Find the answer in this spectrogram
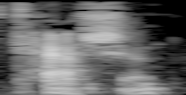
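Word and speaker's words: Tashjian: I'm not quite sure how you pronounce her name. Tashian, I think it is. T-A-S-H-J-I-A-N. I think that's Tashian, if I'm not mistaken.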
